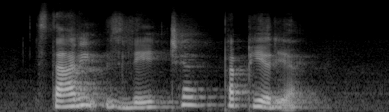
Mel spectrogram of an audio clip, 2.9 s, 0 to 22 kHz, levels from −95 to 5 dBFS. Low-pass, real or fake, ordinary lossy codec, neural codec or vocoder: 19.8 kHz; fake; none; codec, 44.1 kHz, 7.8 kbps, DAC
